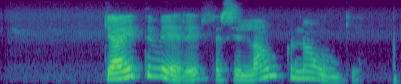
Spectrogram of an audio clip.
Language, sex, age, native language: Icelandic, female, 40-49, Icelandic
